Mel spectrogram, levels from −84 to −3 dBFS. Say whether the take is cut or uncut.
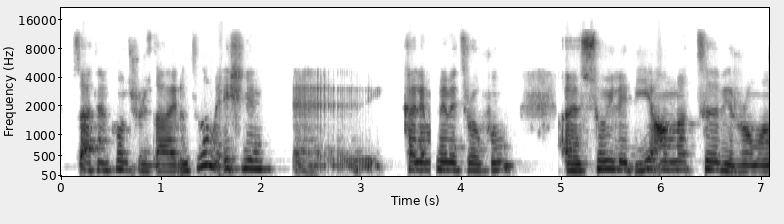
cut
